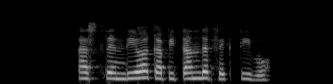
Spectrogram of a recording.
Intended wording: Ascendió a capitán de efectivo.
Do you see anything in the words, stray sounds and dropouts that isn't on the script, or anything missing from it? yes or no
no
